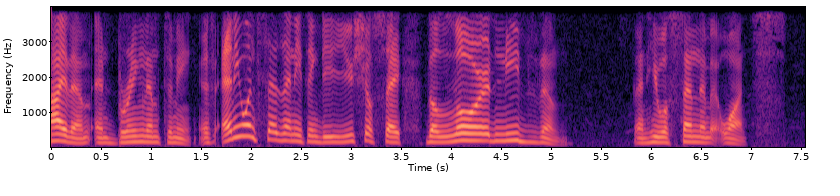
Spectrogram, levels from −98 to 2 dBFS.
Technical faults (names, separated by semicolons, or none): clock drift between sender and receiver; repeated timing corrections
